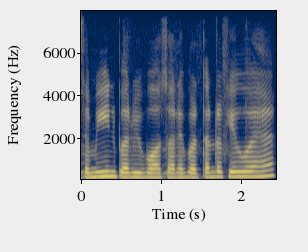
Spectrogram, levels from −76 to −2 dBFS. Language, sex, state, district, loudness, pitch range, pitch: Hindi, female, Himachal Pradesh, Shimla, -14 LUFS, 200-230 Hz, 210 Hz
